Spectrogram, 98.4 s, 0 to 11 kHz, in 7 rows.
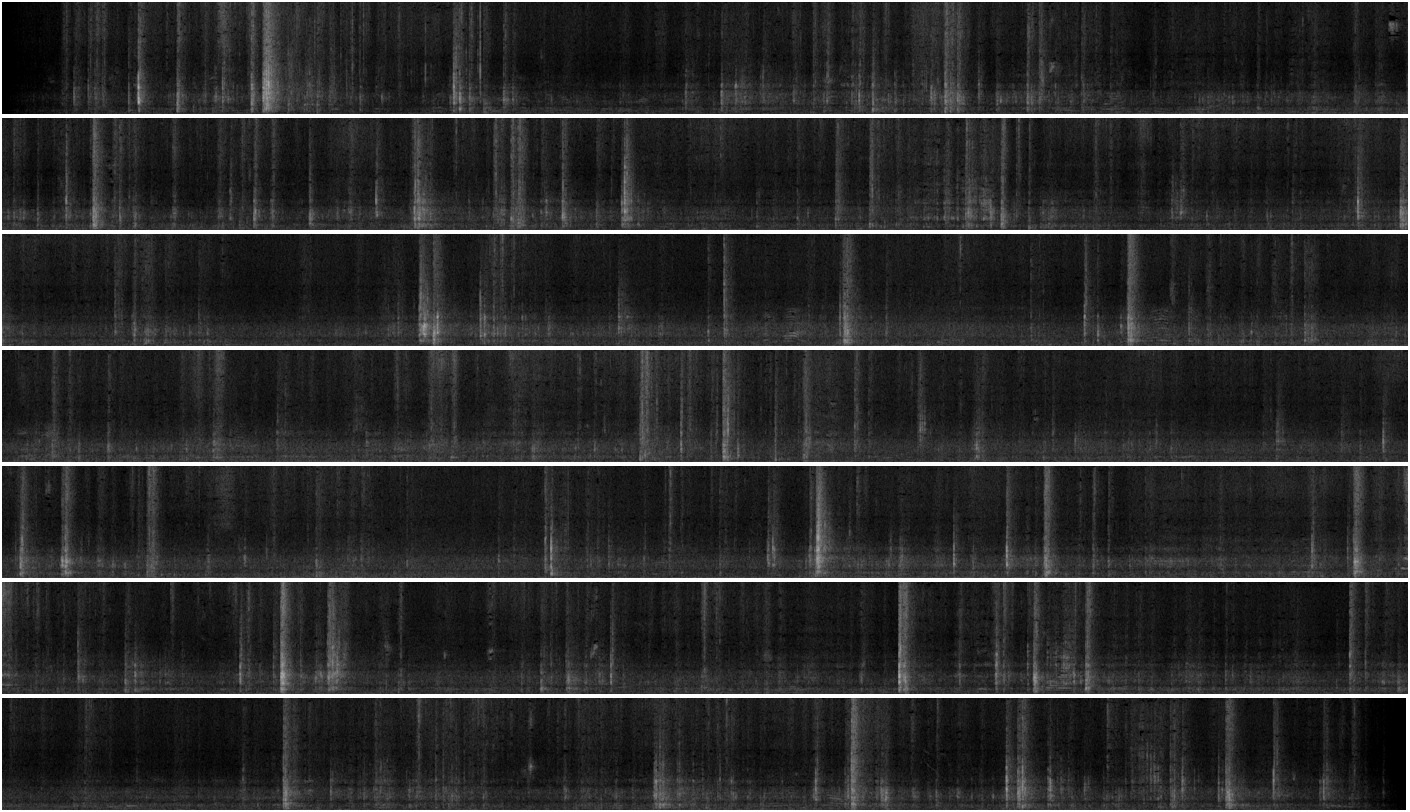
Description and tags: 12.02.2011: about 14.00. Kutrzeby street park with a Poznan Army Monument. Poznan in Poland. sound event: a group of skates is riding skateboards.
click, field-recording, poland, poznan, skates, street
